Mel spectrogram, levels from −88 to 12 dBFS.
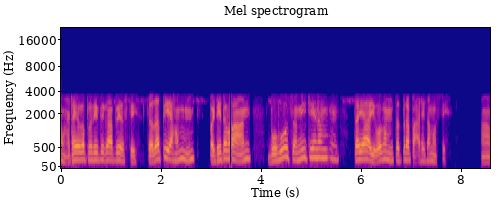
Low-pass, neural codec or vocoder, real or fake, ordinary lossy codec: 3.6 kHz; none; real; none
